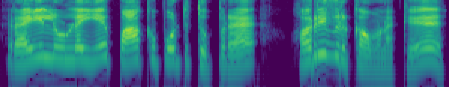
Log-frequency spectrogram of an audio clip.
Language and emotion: Tamil, angry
